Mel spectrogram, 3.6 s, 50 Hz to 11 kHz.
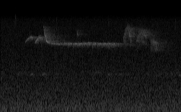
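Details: Bird in a forest along a walking trail at the Jaerim training institute, recorded in May 2012: a thin, high, drawn-out whistle holding a steady pitch for about two seconds, then a brief fluttering note, over constant hissing background noise.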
